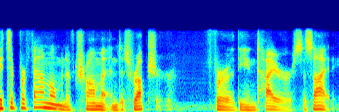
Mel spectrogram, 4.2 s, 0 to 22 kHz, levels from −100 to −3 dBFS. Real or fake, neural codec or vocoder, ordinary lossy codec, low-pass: fake; codec, 24 kHz, 0.9 kbps, DualCodec; Opus, 24 kbps; 7.2 kHz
